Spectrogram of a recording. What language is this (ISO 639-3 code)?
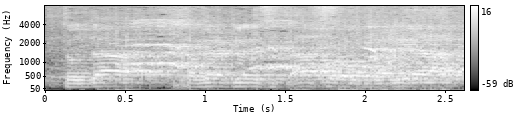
heb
